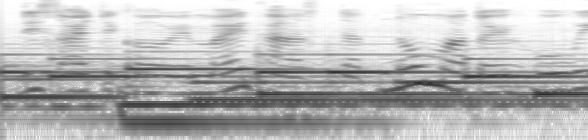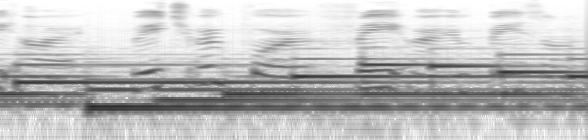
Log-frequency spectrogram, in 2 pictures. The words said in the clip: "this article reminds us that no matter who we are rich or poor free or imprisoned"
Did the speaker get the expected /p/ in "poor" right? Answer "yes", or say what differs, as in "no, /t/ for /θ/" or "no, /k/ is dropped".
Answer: no, /f/ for /p/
